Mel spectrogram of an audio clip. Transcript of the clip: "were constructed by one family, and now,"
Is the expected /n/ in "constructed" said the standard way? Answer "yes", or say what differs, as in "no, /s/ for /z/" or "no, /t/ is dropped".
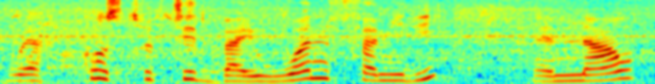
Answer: no, /n/ is dropped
